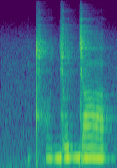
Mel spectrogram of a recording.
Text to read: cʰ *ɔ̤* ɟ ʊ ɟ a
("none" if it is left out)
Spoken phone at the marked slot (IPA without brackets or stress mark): ɔ̤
